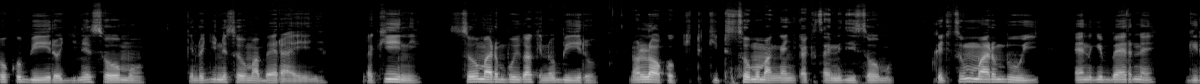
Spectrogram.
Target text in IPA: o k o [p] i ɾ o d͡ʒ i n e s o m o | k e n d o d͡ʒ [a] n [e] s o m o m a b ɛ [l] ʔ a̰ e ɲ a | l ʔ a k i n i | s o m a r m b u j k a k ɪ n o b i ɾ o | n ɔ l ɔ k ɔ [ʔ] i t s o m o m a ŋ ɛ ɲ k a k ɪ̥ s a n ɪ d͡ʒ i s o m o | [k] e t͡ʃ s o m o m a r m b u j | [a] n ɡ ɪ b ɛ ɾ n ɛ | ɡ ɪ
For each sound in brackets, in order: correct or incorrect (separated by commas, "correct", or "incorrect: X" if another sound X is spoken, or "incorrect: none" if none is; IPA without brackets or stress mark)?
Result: incorrect: b, incorrect: i, correct, incorrect: ɾ, incorrect: k, correct, incorrect: ɛ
